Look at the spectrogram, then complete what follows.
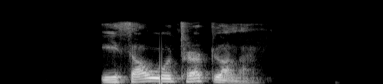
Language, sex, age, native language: Icelandic, male, 40-49, Icelandic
